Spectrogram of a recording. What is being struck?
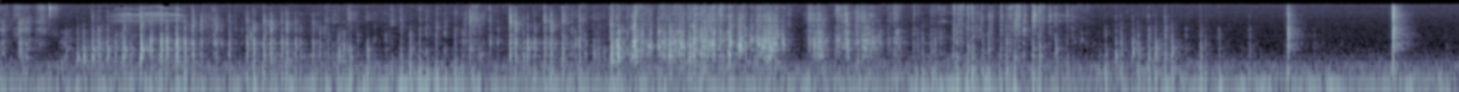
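Leather and canvas sneaker.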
